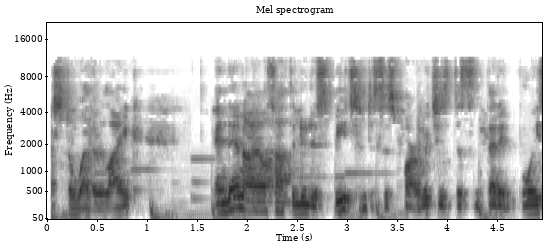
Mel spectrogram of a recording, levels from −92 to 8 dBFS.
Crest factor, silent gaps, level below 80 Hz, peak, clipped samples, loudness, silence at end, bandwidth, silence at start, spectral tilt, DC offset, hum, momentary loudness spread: 16 dB; none; -48 dBFS; -2 dBFS; under 0.1%; -17 LUFS; 0 s; 11.5 kHz; 0.05 s; -3.5 dB/octave; under 0.1%; none; 9 LU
